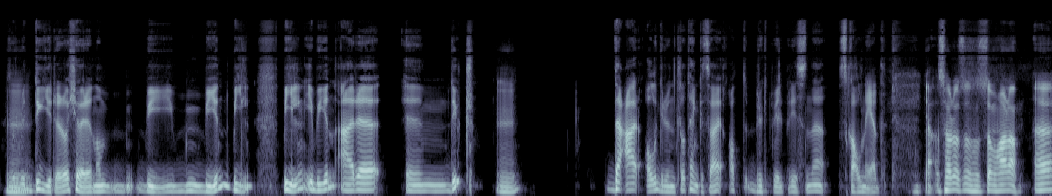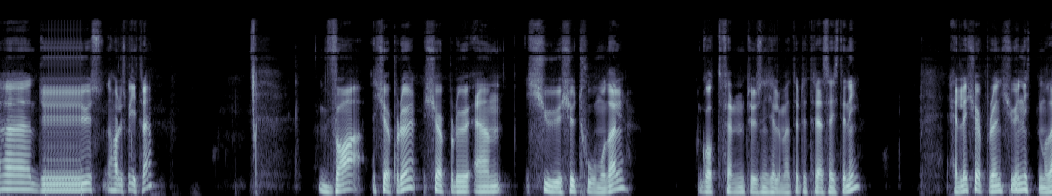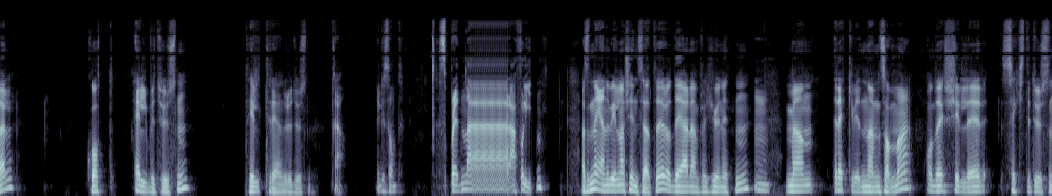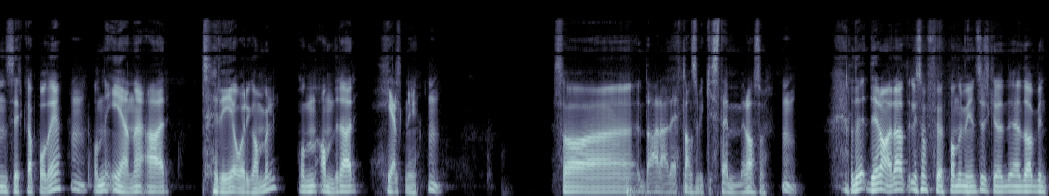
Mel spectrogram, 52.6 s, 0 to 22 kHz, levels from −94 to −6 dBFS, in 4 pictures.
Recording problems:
audio freezing; at 14 s and at 32 s

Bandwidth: 14.5 kHz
